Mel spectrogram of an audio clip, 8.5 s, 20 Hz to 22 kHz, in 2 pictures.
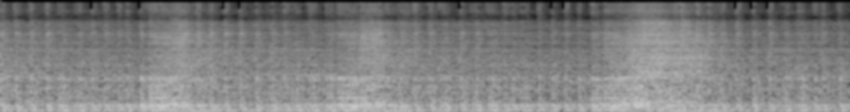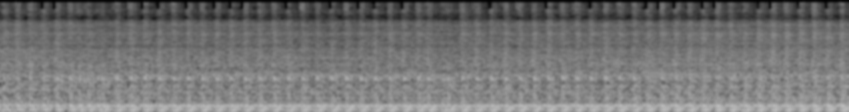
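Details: Honda Dio 100cc two-stroke scooter project, first start; a few sharp blips, then a fast, steady buzz, owner notes revs too high: high idle speed.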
